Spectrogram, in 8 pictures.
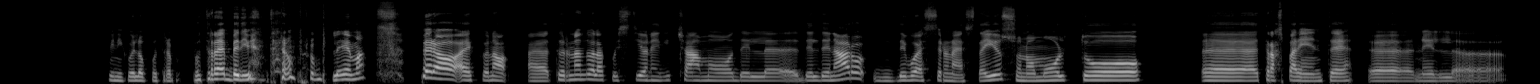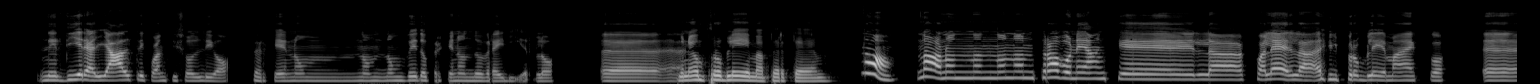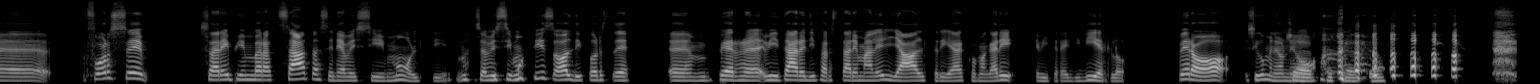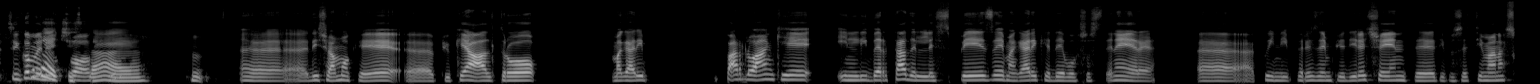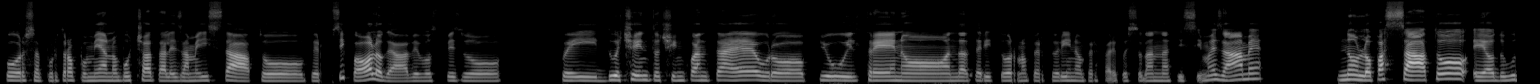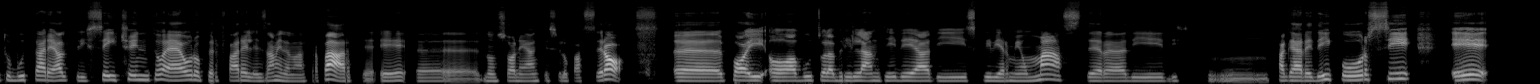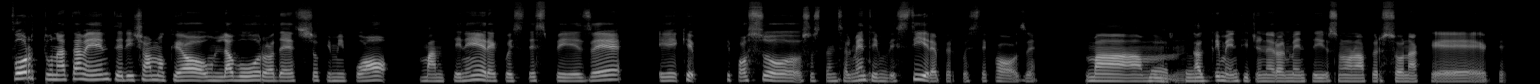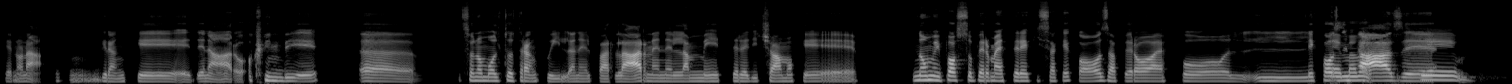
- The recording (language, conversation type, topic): Italian, podcast, Come parli di denaro e limiti economici senza imbarazzo?
- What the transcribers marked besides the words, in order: other background noise; stressed: "potrebbe"; laughing while speaking: "diventare un problema"; laughing while speaking: "il"; laugh; chuckle; tapping; teeth sucking; laughing while speaking: "quindi"; drawn out: "l"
